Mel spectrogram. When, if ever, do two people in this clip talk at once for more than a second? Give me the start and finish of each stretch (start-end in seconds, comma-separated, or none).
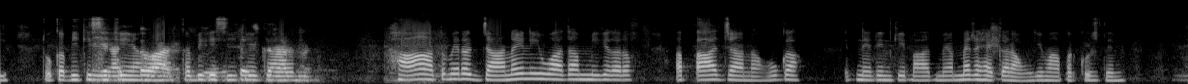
0.9-2.9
